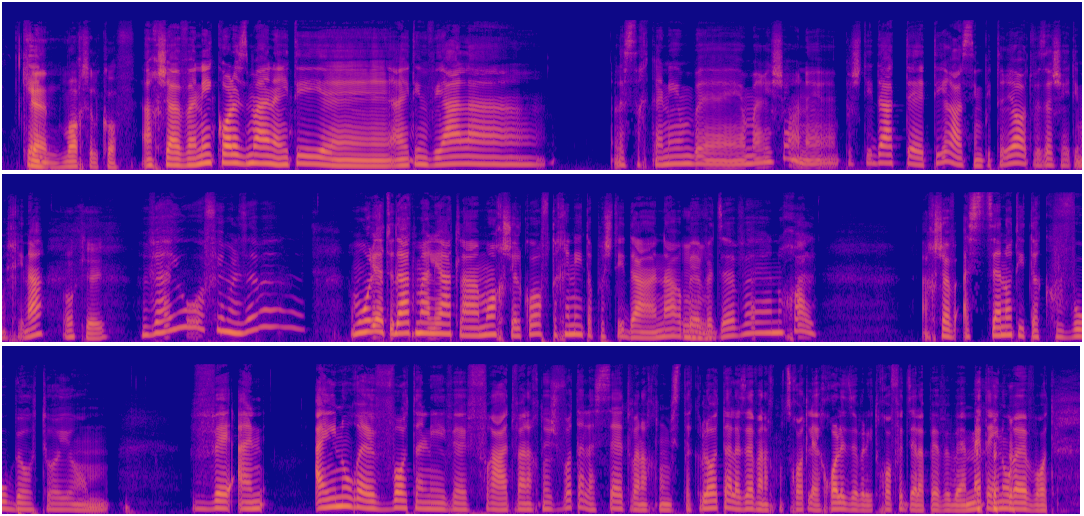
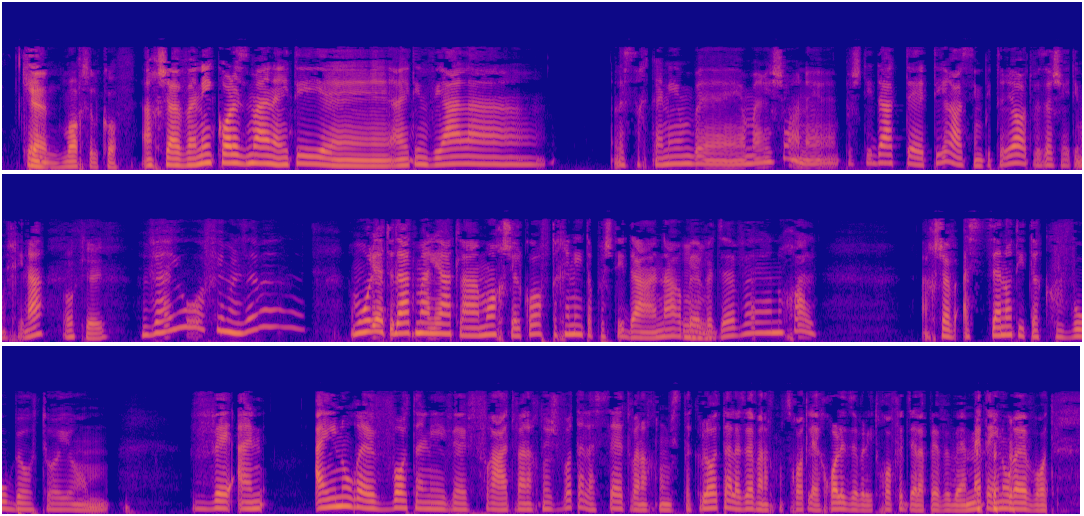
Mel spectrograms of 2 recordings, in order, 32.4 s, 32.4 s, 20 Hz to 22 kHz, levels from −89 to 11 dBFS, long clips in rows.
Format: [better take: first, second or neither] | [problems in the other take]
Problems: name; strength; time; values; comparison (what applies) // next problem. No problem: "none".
first | garbled, watery; slightly; nothing above 6.5 kHz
